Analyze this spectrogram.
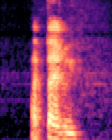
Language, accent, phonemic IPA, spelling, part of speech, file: French, Canada, /a.pa.ʁy/, apparus, verb, LL-Q150 (fra)-apparus.wav
- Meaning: 1. first/second-person singular past historic of apparaître 2. masculine plural of apparu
